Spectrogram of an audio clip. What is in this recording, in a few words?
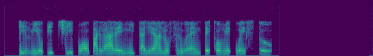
italian, synthesizer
